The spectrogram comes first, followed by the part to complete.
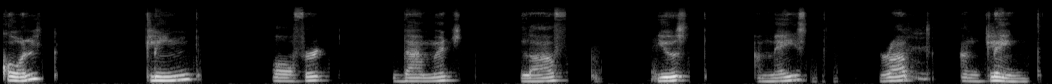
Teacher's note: Bueno, los que terminan en esta lista de acá, L, N, R, G, V, S, Z, B y M, van a sonar con una D. Entonces la E no se pronuncia. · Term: el sonido D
